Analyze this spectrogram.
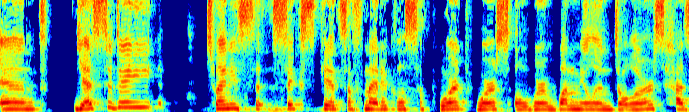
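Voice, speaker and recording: A woman talks at a fairly slow pace in a fairly high, somewhat breathy voice with ordinary pitch variation, recorded dry and close with no echo. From Ukraine. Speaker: college student and volunteer. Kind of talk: radio interview.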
